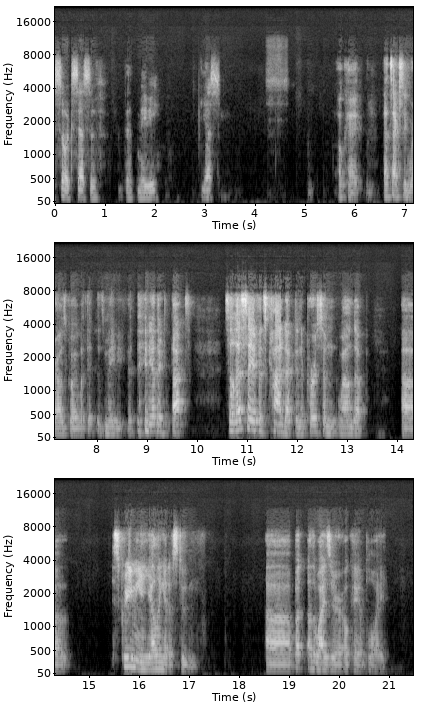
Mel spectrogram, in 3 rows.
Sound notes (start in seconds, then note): 8.7 laughter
